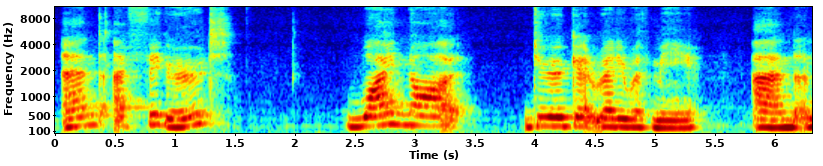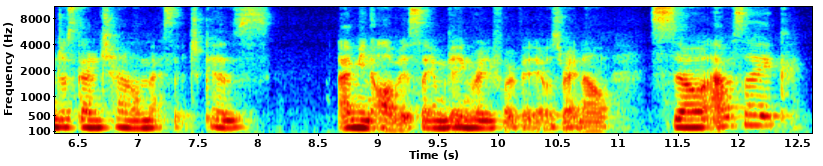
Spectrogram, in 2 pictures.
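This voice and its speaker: A young German woman with an American English accent, a spiritual channeler and content creator, does her makeup in her room in a casual get-ready-with-me chat. She's medium-pitched and a little slow, chatty and rambling, laughing often and using many fillers. She's recorded close-up, with the camera serving as her mirror.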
